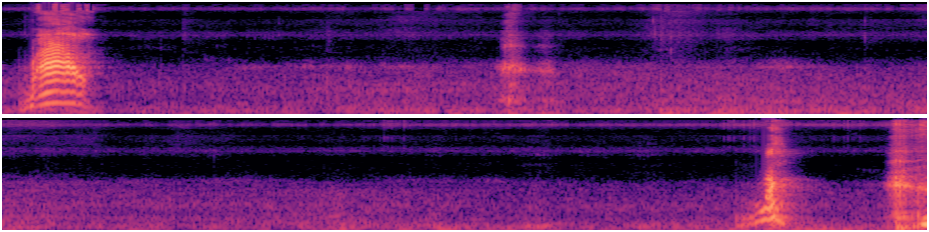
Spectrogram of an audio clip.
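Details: Kokoa, a pet cat, making cute noises when happy: short harmonic meow-like calls at the start and near the end, separated by quiet room tone, with a few soft clicks between.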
